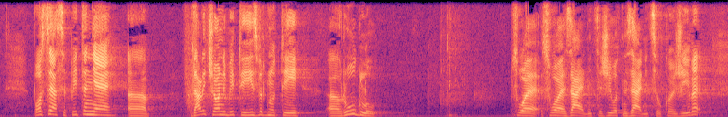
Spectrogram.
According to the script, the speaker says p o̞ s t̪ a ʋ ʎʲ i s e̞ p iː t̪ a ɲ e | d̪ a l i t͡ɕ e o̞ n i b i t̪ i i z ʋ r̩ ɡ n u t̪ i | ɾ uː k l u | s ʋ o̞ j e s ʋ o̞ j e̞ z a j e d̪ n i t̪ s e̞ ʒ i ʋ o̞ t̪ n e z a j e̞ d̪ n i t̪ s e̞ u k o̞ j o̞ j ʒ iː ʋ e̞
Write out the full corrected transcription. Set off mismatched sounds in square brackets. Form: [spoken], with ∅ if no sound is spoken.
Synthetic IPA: p o̞ s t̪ a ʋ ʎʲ [a] s e̞ p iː t̪ a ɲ e | d̪ a l i t͡ɕ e o̞ n i b i t̪ i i z ʋ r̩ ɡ n u t̪ i | ɾ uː [ɡ] l u | s ʋ o̞ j e s ʋ o̞ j e̞ z a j e d̪ n i t̪ s e̞ ʒ i ʋ o̞ t̪ n e z a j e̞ d̪ n i t̪ s e̞ u k o̞ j o̞ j ʒ iː ʋ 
